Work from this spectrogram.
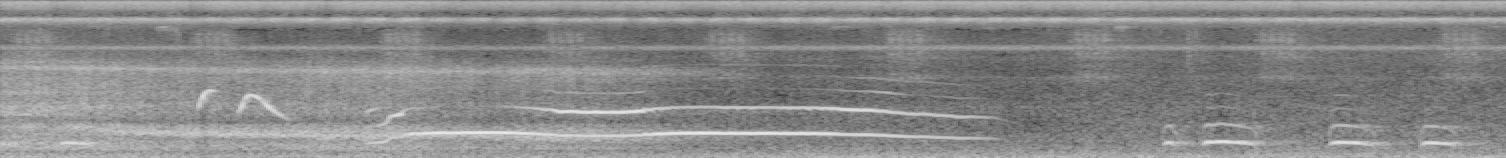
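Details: At night, a gray wolf gives one long, steady, mid-pitched howl that wavers slightly and falls away at the end, with short owl hoots before and after over a constant high insect hiss.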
